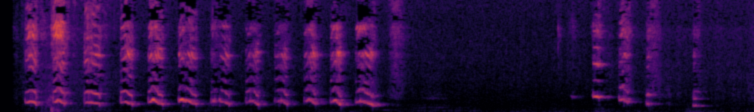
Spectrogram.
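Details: Bulloxer mixed-breed dog, a puppy from a breeder, indoors in a small room: a rapid run of about ten high whining yelps with falling pitch, then a quiet pause and a few more whimpers.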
